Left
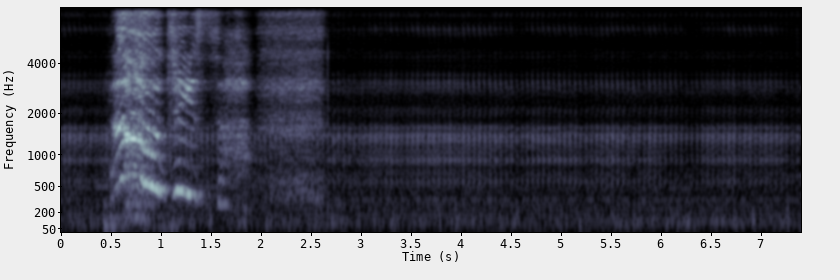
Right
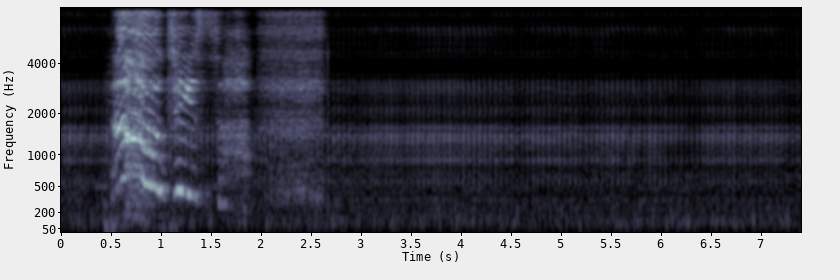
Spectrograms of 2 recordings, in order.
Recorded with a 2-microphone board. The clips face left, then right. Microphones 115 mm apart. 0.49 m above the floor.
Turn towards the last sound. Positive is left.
turn(degrees=-35)  # may be behind; listen again after turning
